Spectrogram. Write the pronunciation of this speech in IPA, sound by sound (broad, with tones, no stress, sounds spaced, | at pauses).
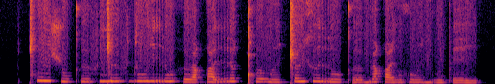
ǀʰ u˦ i̯ ʃ u˨ kʼ ʉ˨ f ŋ͡ǀ ʉ˦ f d uː˦ i̯ r u˦ h ɵː˨ qʷ ɯ˨ r ɵ˦ ǃʰ ʊ˦ v ɯ˨ i̯ ǁ ɵ˦ i̯ x ɯ˦ r uː˨ kʼ ɵː˨ b ʉ˦ qʷ iː˨ u̯ x uː˨ i̯ bʱ u˨ pʼ e˨ i̯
